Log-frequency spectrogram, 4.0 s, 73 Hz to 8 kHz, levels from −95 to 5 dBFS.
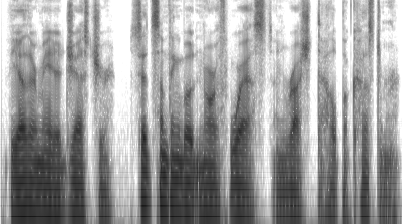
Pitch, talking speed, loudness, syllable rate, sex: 85 Hz, 225 wpm, -19 LUFS, 6.5 syllables/s, male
